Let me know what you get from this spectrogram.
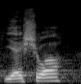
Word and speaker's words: Yeshua: It's actually in Hebrew, it'd be pronounced more like Yeshua.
